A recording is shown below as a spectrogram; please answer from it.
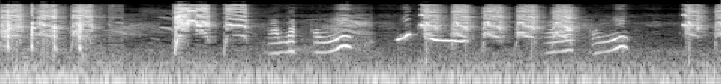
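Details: Parrot alternating loud, rasping squawks with short, rising whistled chirps in an irregular, lively sequence.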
